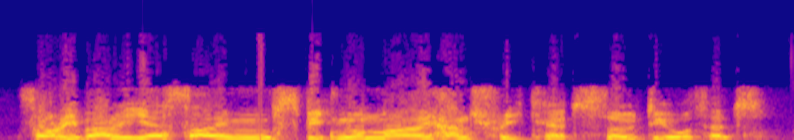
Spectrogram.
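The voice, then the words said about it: Speaks with a noticeable accent. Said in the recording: “we just needed to bring in some more accent to this show. You've definitely upped the accent quotient”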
